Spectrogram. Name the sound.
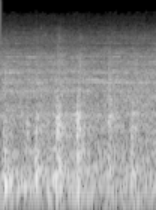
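train passing by on a track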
